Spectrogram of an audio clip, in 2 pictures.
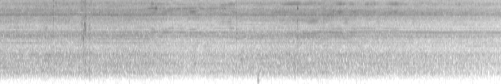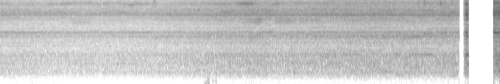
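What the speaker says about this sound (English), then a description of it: "Add to the bandsaw now to trim off the excess" A bandsaw trims excess pallet wood in a workshop, a steady high whirring hiss of the running blade held at even loudness for several seconds, ending with a sharp cutoff and a brief click.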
